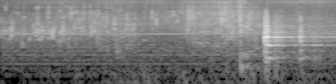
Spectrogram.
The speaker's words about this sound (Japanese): はい、 じゃあ前振りしますので、獅子おどしの音がカコンとなったら読み始めてくださいね。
